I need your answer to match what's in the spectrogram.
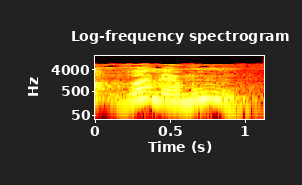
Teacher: ظ فخم الظ، رقق الايه اللام والميم كمان مرقق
